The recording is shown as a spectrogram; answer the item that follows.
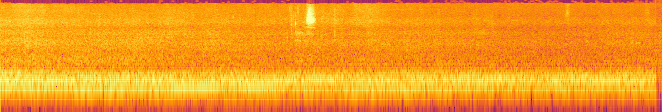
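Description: Steady low rumble of café and street background noise, with a faint click about four seconds in.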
